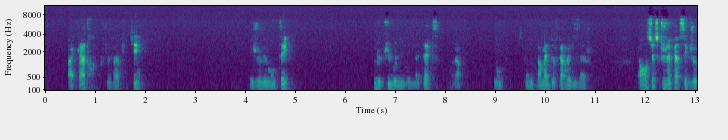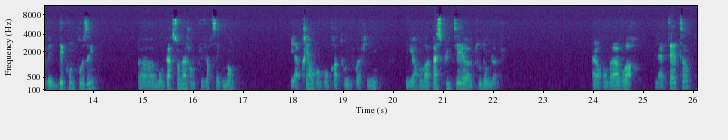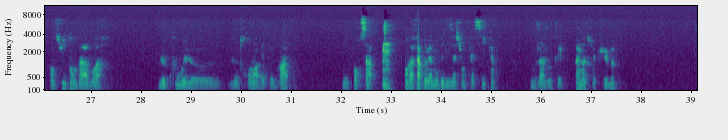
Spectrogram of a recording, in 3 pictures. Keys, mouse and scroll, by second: 1.1-8.3 drag, 5.5 KP_3, 8.3-39.1 ctrl+middle drag, 35.2 shift+a.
